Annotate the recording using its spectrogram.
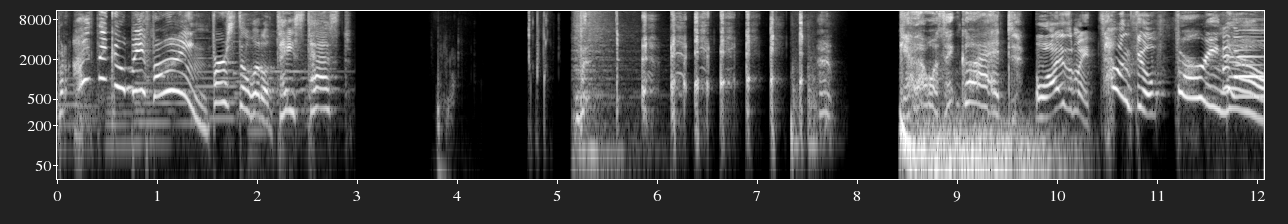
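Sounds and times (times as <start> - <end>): woman coughing and spluttering: 5.2 - 7.8.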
